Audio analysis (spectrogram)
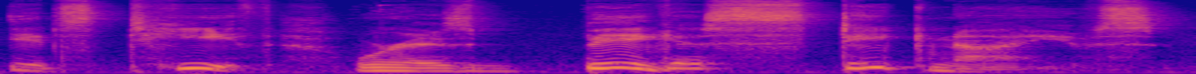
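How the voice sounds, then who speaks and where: A man reads a children's storybook aloud at a slow, deliberate pace. His delivery is dramatic and lively, with big swings in pitch and hushed, suspenseful phrasing. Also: husky. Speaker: music teacher reading aloud.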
